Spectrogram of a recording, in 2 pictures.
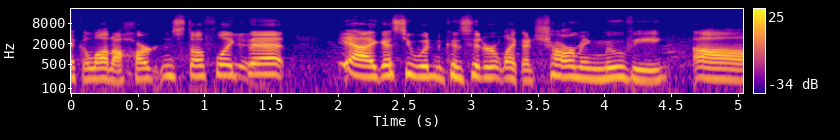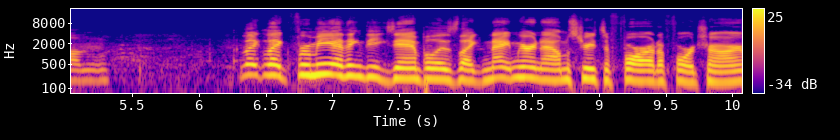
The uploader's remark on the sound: Live at the 2023 Music Box of Horrors!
